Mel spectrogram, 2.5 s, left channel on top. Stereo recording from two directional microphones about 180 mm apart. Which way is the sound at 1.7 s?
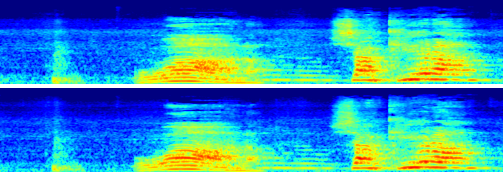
20° right (ahead or behind).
